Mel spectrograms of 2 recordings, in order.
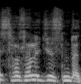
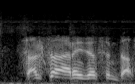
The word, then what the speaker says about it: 쌀쌀해졌습니다: 예, 이 날씨가 많이 살살해졌습니다. 건강 괜찮으시죠? 쌀쌀해졌습니다. 살살이 아니고. 예, 우리 경상도 사람들은 상시역 발음을 가끔 실수를 합니다.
